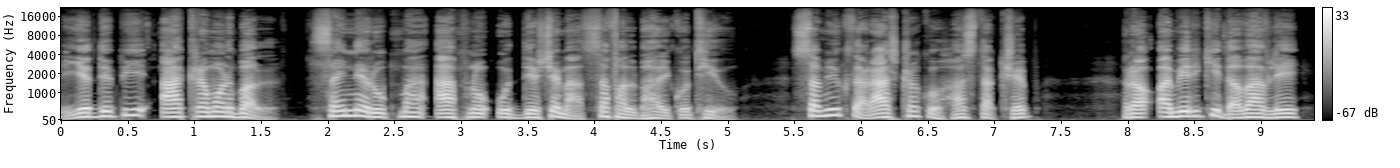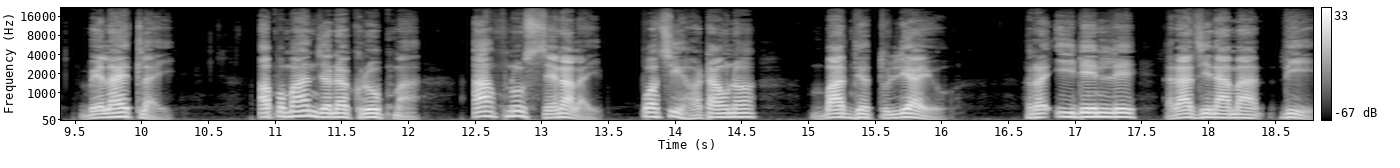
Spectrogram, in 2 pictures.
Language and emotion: Nepali, neutral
